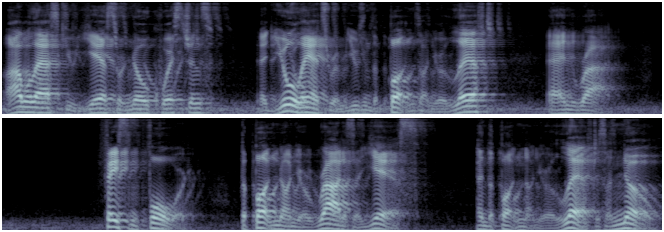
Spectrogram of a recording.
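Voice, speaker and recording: A man's voice: fairly low pitch, lively intonation, normal speed, pushed and bright, recorded from a distance. An actor playing a stern, bossy lawman monster in a video game, with a commanding, clipped way of questioning. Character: gruff bossy cartoon lawman monster, stern but loyal to queen. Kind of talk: video game character dialogue.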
